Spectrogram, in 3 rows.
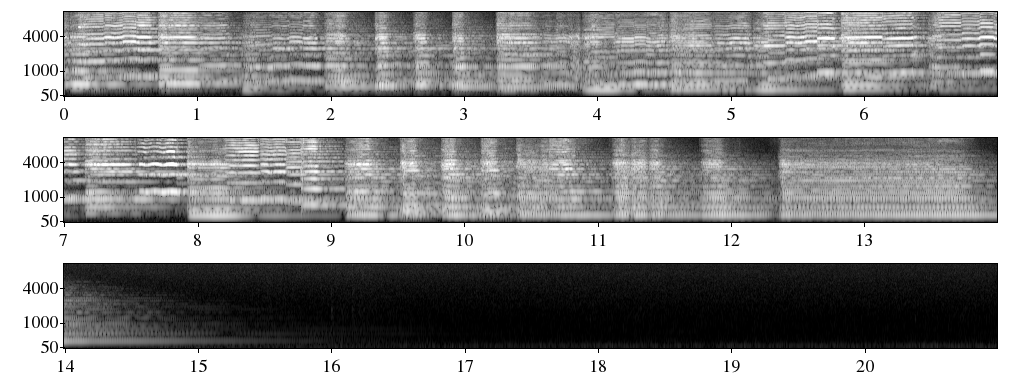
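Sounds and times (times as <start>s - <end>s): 
classical caprice in E-flat major: 0.0s - 15.1s.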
